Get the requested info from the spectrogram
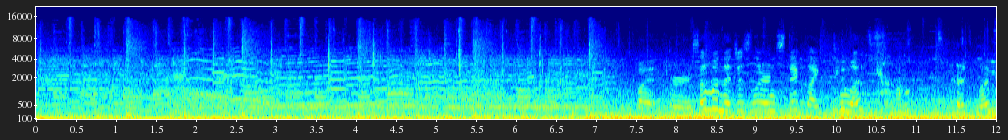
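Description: Background music: a song with a singing voice over a steady bass, getting louder about seven seconds in.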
